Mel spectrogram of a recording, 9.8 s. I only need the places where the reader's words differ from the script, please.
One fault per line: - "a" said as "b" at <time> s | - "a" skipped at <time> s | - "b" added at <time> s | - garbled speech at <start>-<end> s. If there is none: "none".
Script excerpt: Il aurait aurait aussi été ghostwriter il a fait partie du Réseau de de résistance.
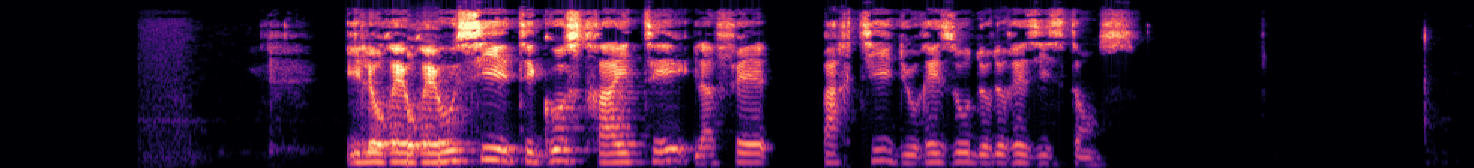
none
